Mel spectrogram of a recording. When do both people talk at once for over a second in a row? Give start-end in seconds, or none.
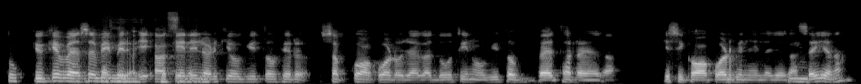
0.8-2.1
